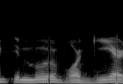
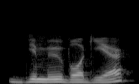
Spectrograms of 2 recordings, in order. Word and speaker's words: Dimmu Borgir: Demure gear. Spell it with it's just like it sounds. It's DIMMU BORGIR. Dimmu Borgir.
